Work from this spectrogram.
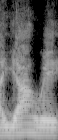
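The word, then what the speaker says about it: Yahweh: namanya saudara bisa lihat manggil itu jelas yod he waw he nulisnya dan pang ee ee pelafalannya adalah Yahwe itu namanya memanggil serukan bersyukurlah naikkan puji-pujian bersyukur kepada siapa Yahwe.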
